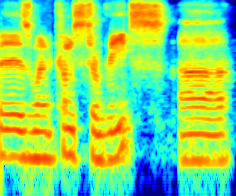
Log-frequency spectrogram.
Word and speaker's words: REITs: when it comes to REITs uh I know that they rhyme with Feats and I am banging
